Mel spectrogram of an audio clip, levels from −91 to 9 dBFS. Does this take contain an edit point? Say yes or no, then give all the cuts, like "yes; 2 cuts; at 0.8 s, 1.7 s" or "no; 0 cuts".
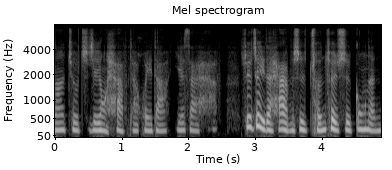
no; 0 cuts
